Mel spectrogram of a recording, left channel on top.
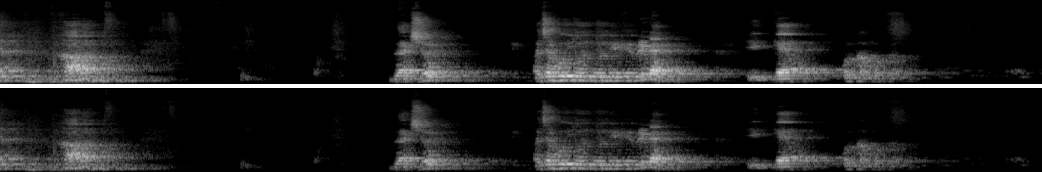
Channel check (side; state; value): right; quieter; 5.9 dB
